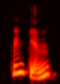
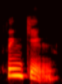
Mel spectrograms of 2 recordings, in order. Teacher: It means that G sound is missing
